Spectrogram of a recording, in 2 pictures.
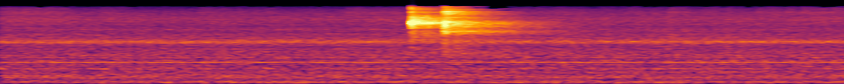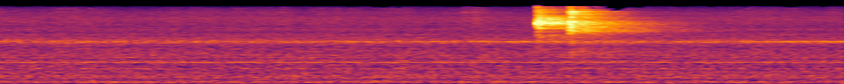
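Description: Two sharp clicks about five seconds apart, typical of a dog-training clicker marking the moment the dog gets a shaped behaviour right. Under them runs a steady mechanical hum.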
